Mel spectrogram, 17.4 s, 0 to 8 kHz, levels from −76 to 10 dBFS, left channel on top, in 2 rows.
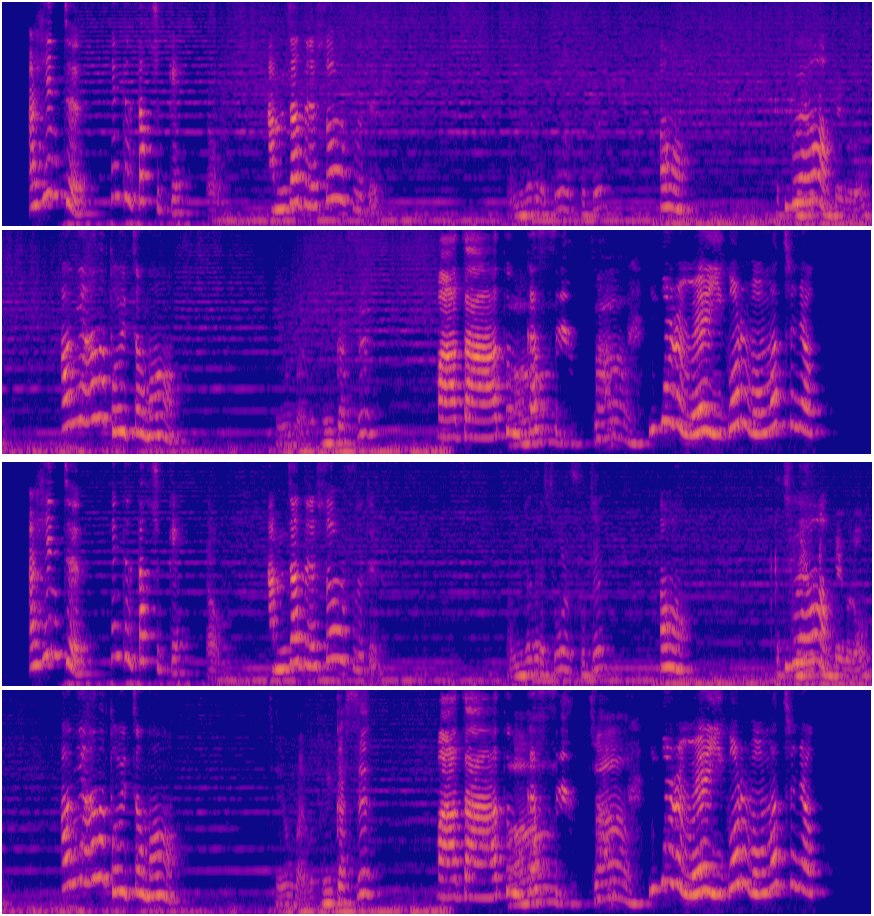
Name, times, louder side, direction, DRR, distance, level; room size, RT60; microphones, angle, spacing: voice 1, 0.3-1.9 2.6-3.8 6.6-6.9 7.8-8.3 9.3-10.5 13.0-14.4 14.6-16.8, equal, 5° left, 0.4 m, -25 dB
sound 1, 0.6-13.2, left 1 dB, 70° left, 0.6 m, -40 dB
voice 2, 5.0-6.1 7.7-8.7 11.4-12.5 13.8-15.2, right 3 dB, 75° right, 0.5 m, -34 dB
4.4 x 2.2 x 2.2 m
head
